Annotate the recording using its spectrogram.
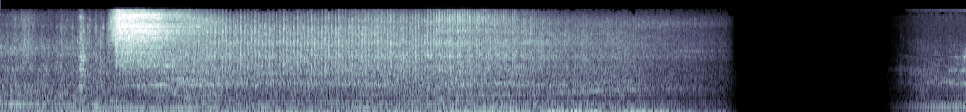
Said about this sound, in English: Hey, you're just in time. The bus is coming now.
